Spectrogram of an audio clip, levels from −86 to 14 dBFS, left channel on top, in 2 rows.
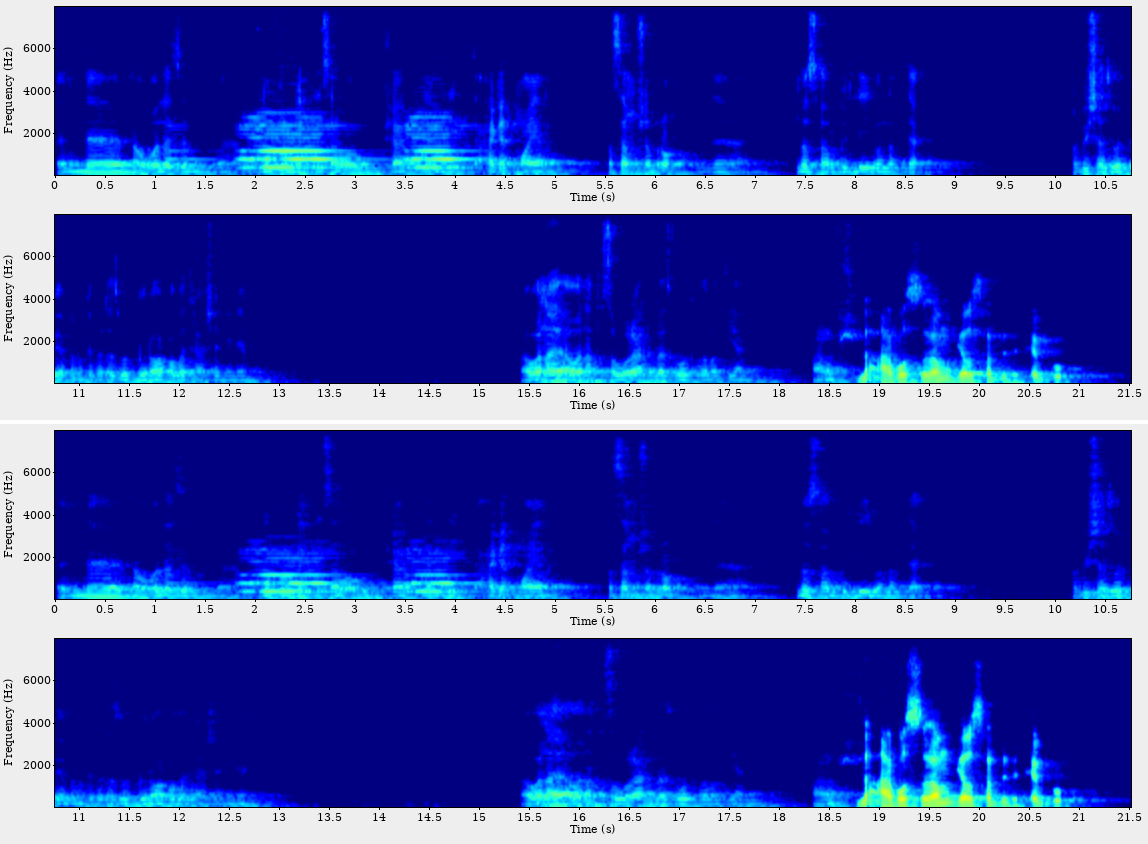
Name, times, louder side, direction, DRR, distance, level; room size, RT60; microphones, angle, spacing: voice 1, 0.0-5.0 5.5-6.9 7.4-8.6 10.2-12.7 15.4-17.8 18.3-18.8, left 1 dB, 85° left, 5 dB, 2.2 m, -48 dB
sound 1, 1.1-1.4 1.8-2.9 3.5-4.3, left 7 dB, 60° left, 0.6 m, -41 dB
voice 2, 18.8-20.8, right 6 dB, 55° right, 21 dB, 0.4 m, -31 dB
16.5 x 9.8 x 6.7 m, 1.2 s
head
